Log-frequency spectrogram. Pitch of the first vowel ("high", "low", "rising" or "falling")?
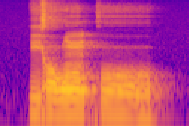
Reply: low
